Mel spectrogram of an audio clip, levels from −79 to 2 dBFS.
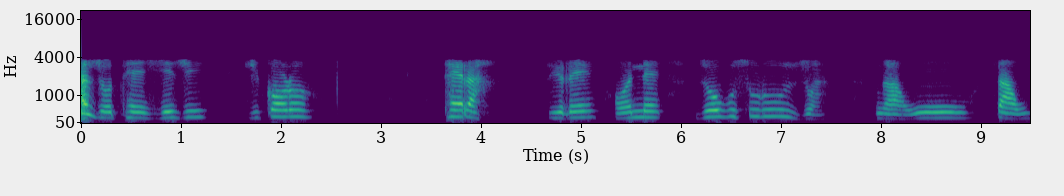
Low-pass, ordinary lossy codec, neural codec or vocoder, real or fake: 3.6 kHz; none; codec, 16 kHz in and 24 kHz out, 1 kbps, XY-Tokenizer; fake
